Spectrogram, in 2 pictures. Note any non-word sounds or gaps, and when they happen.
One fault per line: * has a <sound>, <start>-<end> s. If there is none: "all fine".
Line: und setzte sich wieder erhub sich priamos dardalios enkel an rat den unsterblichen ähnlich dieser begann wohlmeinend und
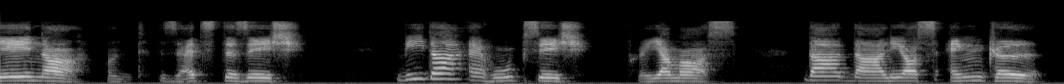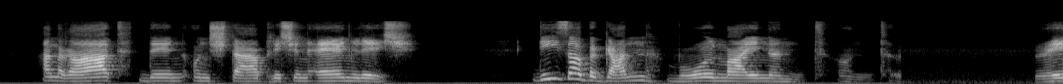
all fine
